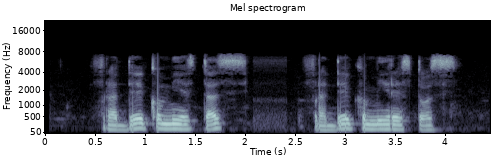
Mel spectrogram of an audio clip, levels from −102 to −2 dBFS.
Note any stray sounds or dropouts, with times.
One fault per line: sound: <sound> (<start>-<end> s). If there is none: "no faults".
no faults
